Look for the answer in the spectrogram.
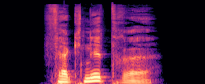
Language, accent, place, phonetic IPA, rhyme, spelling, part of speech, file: German, Germany, Berlin, [fɛɐ̯ˈknɪtʁə], -ɪtʁə, verknittre, verb, De-verknittre.ogg
- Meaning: inflection of verknittern: 1. first-person singular present 2. first/third-person singular subjunctive I 3. singular imperative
